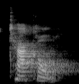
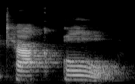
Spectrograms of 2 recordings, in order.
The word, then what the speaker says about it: tackle: i did a syllabification the first word is tackle tackle I tried to produce that with no vowel so I tried to do a syllabification tackle if I were producing the the vowel between the two sounds I might say tak ol don't tackle too hard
